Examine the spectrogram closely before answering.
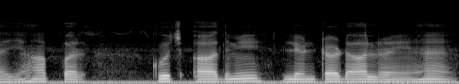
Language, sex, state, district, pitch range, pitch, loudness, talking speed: Hindi, male, Uttar Pradesh, Shamli, 110-125 Hz, 120 Hz, -17 LUFS, 105 wpm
